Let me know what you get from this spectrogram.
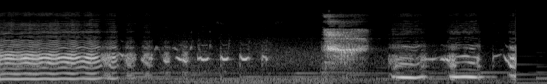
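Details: A rescue donkey, previously silent for years, suddenly brays loudly in the evening in a run of harsh, pulsing notes, with a wavering tone at the start.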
